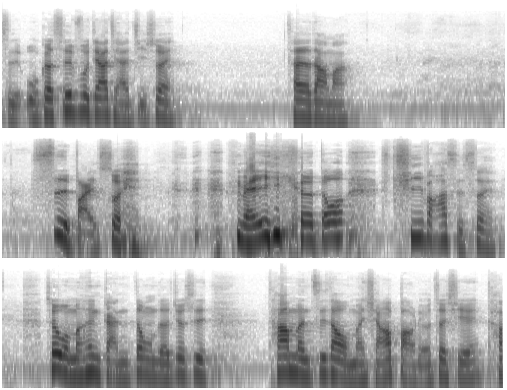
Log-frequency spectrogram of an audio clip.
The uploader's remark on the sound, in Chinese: 一席现场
